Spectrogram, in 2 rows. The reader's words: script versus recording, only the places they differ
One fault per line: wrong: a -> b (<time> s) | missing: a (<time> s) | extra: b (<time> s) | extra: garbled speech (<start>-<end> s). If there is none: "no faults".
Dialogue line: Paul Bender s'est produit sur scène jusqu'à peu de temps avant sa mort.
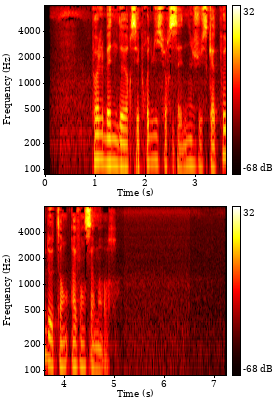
no faults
